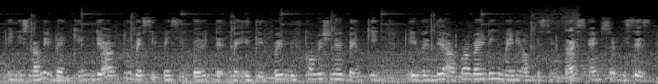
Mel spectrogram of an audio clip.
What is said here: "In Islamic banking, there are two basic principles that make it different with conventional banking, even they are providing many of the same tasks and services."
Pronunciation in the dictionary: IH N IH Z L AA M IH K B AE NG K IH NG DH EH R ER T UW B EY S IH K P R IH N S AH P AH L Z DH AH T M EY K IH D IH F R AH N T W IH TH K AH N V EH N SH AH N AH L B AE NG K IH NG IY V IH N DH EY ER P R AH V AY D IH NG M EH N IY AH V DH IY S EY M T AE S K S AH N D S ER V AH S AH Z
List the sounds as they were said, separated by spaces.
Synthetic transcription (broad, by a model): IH N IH S L AA M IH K B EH NG K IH NG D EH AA T UW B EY S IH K P R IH N S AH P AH L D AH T M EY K IH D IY F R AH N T W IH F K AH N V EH SH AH N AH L B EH NG K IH NG IY V IH N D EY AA P R AH V AY D IH NG M EH N IY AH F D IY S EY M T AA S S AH N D S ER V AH S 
